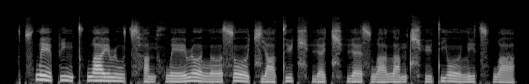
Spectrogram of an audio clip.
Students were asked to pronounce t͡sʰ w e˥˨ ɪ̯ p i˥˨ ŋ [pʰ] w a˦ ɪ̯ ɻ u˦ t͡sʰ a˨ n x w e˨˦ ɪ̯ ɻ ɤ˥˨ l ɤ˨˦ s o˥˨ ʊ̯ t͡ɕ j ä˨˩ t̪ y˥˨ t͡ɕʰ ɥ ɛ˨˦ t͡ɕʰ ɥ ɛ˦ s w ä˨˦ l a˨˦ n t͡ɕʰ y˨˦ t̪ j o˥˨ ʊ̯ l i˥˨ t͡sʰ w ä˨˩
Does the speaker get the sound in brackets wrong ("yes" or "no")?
yes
